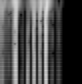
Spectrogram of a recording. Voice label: MARYLAND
